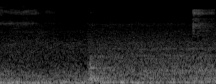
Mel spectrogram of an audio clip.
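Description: A steady low rumble under a faint even hiss, with one short soft knock about a second in.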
